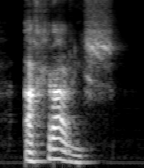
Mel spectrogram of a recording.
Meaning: 1. agrarian, agricultural 2. pertaining to the Agrarian laws
- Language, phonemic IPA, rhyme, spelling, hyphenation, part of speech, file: Dutch, /aːˈɣraː.ris/, -aːris, agrarisch, agra‧risch, adjective, Nl-agrarisch.ogg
